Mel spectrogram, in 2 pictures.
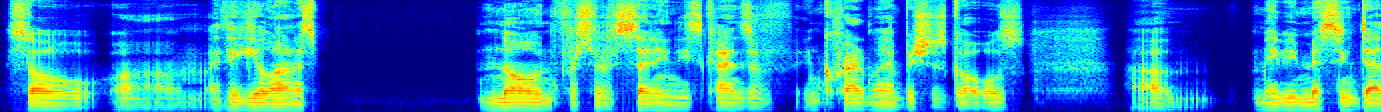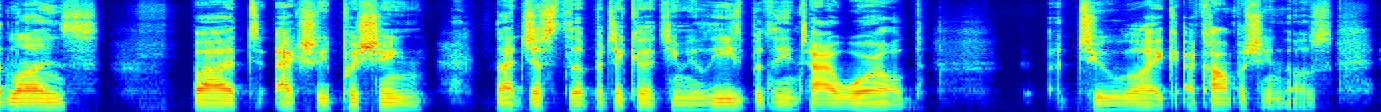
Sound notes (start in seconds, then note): none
